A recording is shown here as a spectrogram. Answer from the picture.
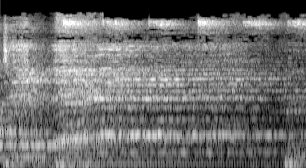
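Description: A group singing a gospel hymn together in a church. The voices change note about half a second in, then hold one long note.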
